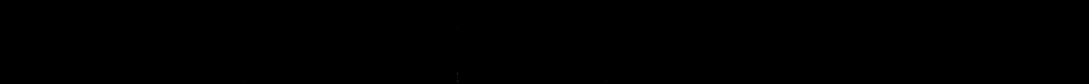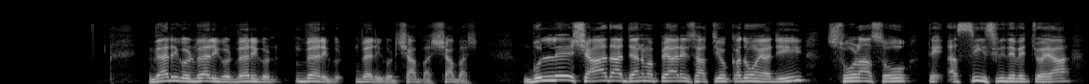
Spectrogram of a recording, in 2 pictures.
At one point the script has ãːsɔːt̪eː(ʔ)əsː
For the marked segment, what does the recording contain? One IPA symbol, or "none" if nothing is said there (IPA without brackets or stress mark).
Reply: ʔ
